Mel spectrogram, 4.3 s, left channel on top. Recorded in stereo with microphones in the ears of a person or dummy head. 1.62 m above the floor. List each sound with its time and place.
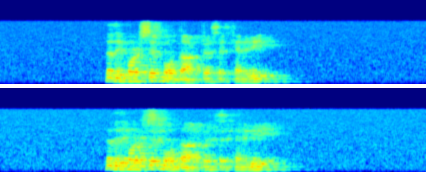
1.1 s a man speaking: 75° left (ahead or behind), 4.5 m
